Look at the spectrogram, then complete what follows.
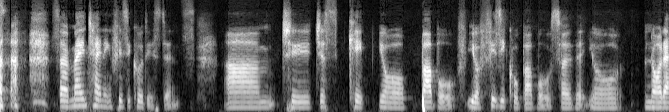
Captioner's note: laughs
